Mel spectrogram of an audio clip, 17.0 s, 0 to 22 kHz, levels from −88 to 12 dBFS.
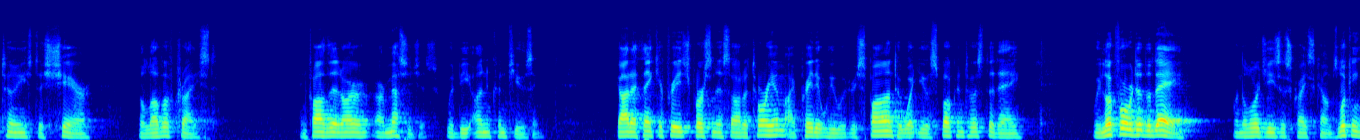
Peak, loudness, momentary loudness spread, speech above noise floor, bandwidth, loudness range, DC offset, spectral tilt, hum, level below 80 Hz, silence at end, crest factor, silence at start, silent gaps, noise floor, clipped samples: -14 dBFS; -34 LUFS; 18 LU; 49 dB; 10.5 kHz; 10 LU; under 0.1%; -7.5 dB/octave; none; -70 dBFS; 0 s; 22 dB; 0.05 s; none; -83 dBFS; under 0.1%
